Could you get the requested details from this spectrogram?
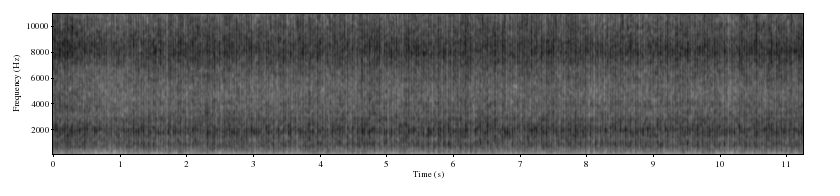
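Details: Isuzu Rodeo idling with the timing belt cover removed: a quick slapping knock of about four beats a second. The failed timing belt tensioner (a compressed gas spring) lets the loose belt flop around, and the belt may have jumped a cog.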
